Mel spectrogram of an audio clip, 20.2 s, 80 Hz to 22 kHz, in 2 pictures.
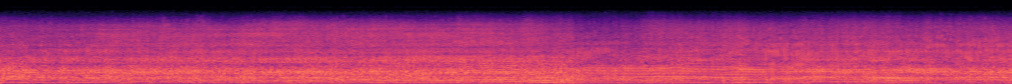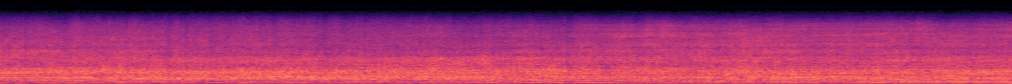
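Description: Speedway motorcycle's 500 cc single-cylinder methanol engine running as it laps the track, its pitch rising and falling with the throttle.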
